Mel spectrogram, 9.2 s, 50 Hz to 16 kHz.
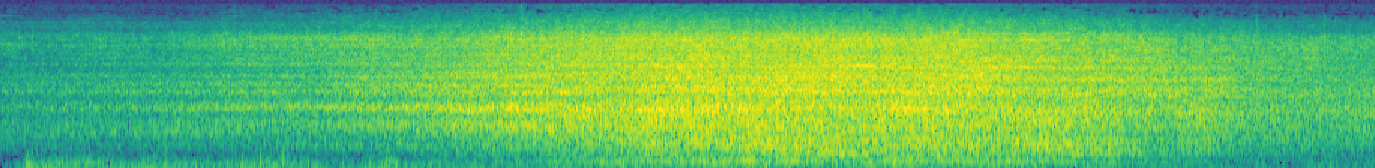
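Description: EN57AL electric multiple unit passing close by on the rails. Its wheel and running noise swells as it goes past, loudest from about four to seven seconds in, then fades as it pulls away.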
